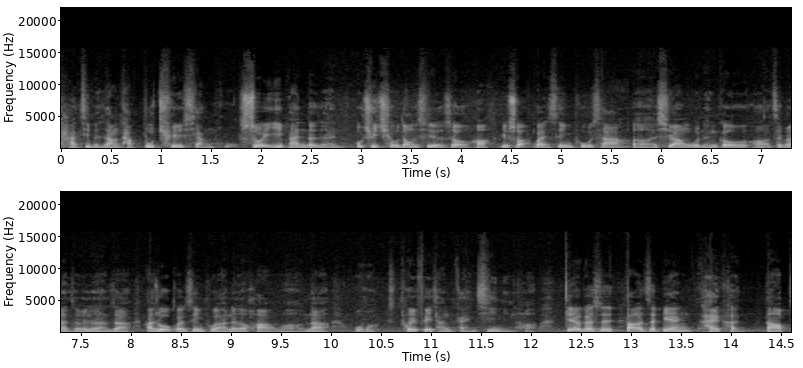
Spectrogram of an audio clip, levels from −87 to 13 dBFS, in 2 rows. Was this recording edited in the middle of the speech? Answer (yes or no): yes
